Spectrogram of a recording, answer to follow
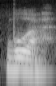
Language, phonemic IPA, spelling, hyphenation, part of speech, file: Brunei, /buah/, buah, bu‧ah, noun / classifier, Kxd-buah.ogg
- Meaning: fruit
